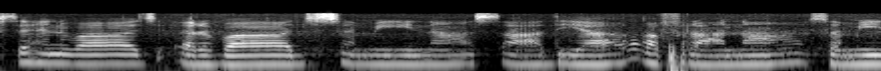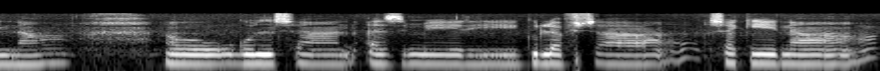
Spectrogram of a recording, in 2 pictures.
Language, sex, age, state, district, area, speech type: Urdu, female, 45-60, Bihar, Darbhanga, rural, spontaneous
